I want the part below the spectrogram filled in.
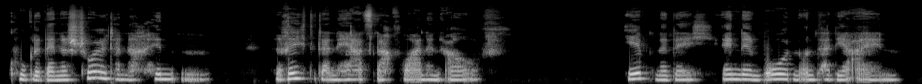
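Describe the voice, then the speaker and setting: A woman speaks very slowly at a fairly high pitch, with long, frequent pauses. Her warm, soothing tone is somewhat breathy, and her intonation is monotone and flat. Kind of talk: guided meditation. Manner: slow, soothing, gentle; warm, intimate, dreamy.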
